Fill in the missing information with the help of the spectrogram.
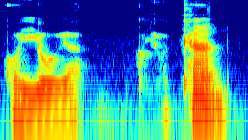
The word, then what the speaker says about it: Coyoacán: Coyoacán. The accent is on the last A.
